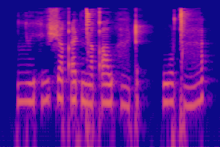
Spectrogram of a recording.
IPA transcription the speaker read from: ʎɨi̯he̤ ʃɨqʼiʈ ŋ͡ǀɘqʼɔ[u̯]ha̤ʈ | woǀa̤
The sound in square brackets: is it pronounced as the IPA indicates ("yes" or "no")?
yes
